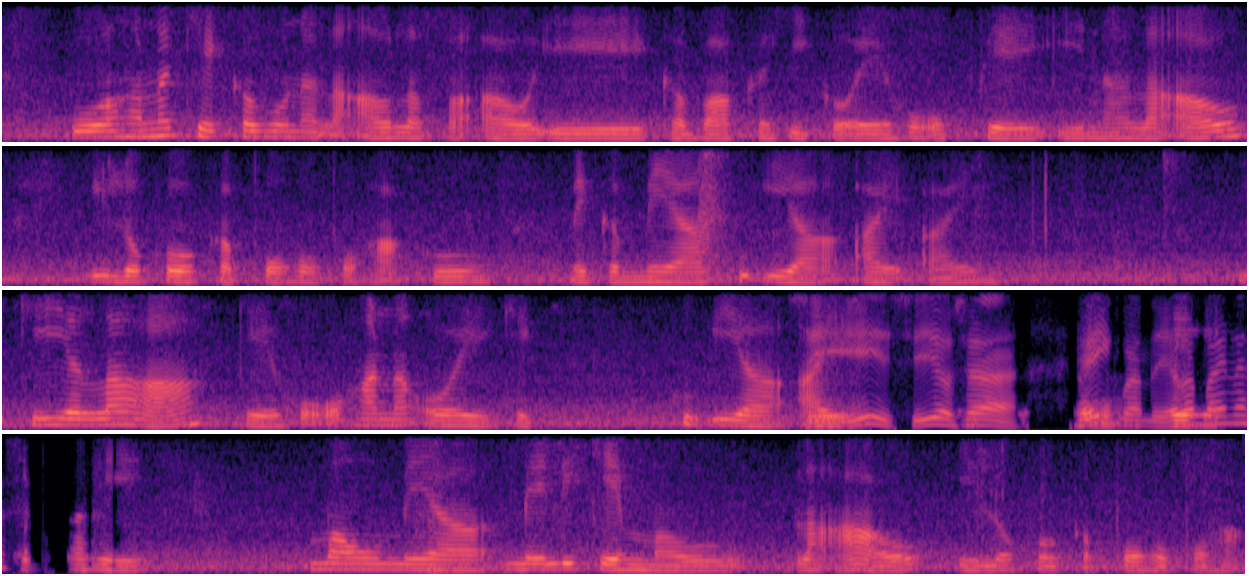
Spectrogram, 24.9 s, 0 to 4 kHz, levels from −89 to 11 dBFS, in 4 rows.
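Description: Speech suppressed in double talk, from 16.79 to 17.85 s and again from 18.01 to 19.28 s: the speech sinks by as much as around 40 dB, likely because an echo canceller could not separate the talker from overlapping far-end loudspeaker echo and turned both down, leaving muffled, broken fragments.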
